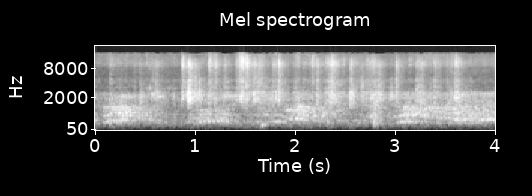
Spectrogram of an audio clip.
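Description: Very young puppies whimpering in repeated short, high cooing cries, with a few light clicks among them.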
